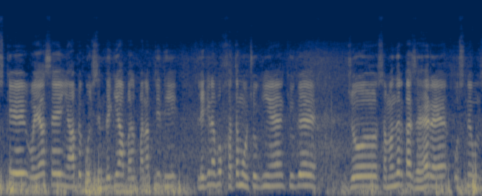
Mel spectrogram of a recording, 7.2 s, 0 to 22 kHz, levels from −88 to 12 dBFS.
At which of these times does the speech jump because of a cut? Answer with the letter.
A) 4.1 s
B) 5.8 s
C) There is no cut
C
